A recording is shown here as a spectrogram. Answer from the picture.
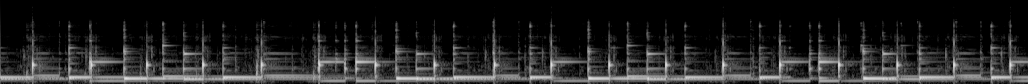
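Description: Twelve-tine metal-tined kalimba (sanza) plucked with both thumbs in a steady repeating rhythmic figure on the 6/8 Afro-Cuban clave, the notes ringing over one another. A foot-played woodblock clicks the beat under it.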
